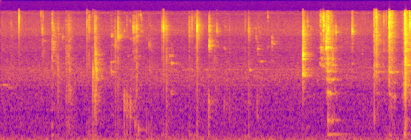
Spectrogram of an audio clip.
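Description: A man sips a drink.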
